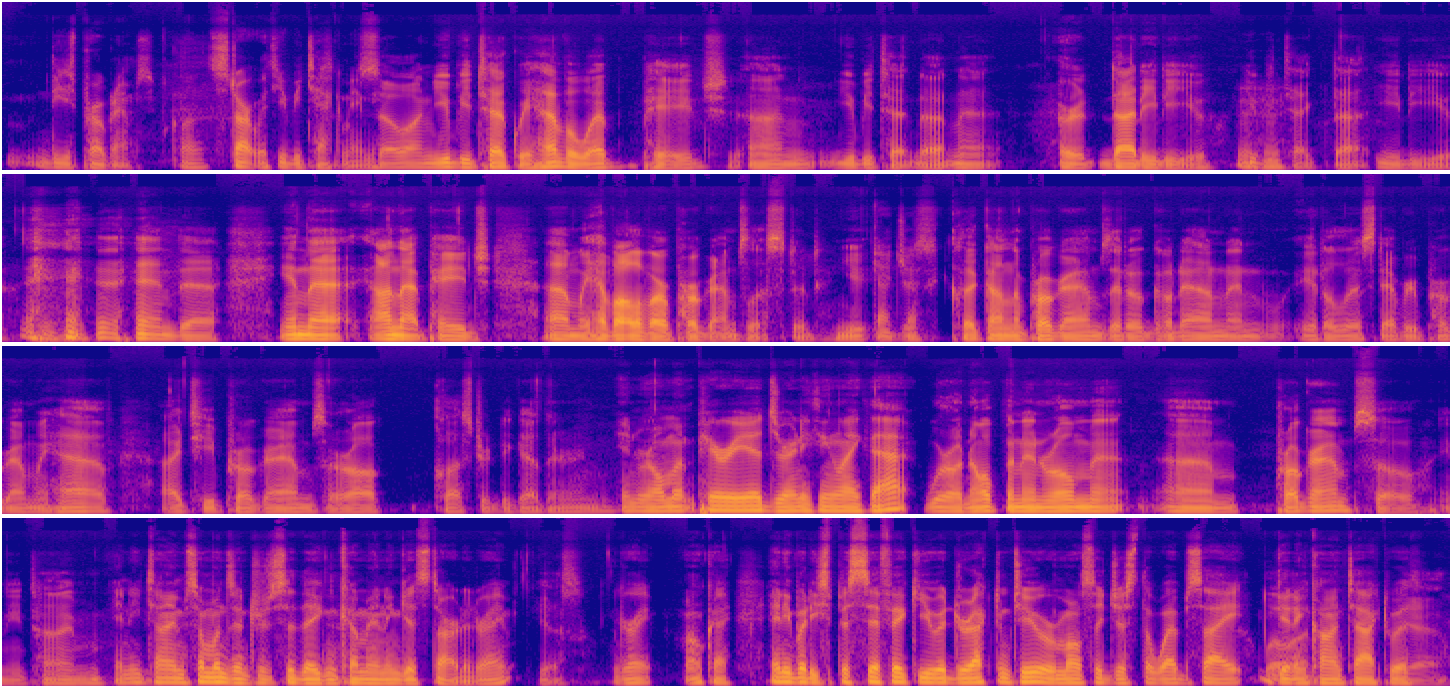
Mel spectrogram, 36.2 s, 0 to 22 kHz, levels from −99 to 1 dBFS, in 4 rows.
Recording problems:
none

